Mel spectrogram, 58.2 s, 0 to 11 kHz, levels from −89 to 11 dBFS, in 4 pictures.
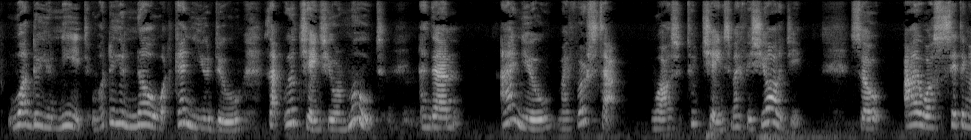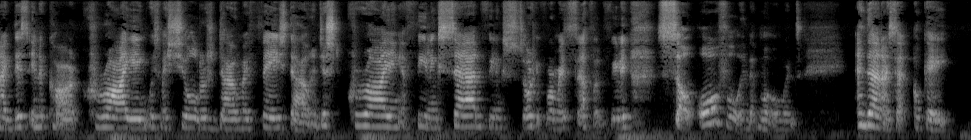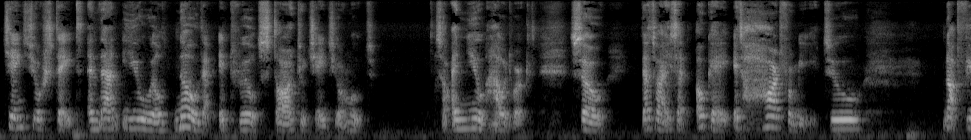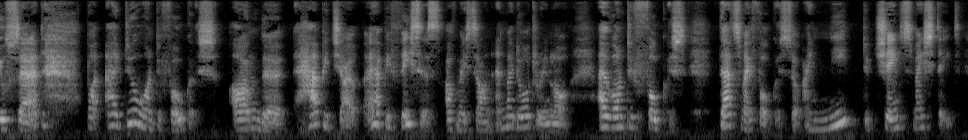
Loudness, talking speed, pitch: -27 LUFS, 140 wpm, 245 Hz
